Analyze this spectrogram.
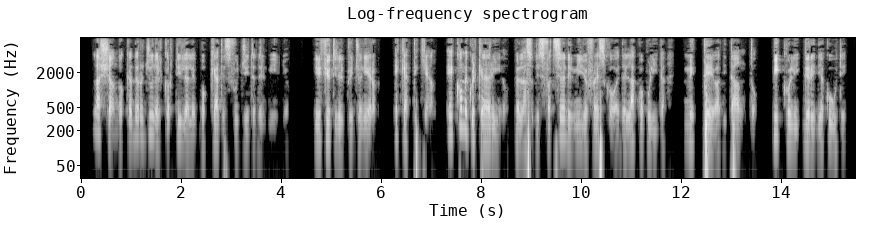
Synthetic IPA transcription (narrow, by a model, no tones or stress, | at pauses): laʃːa̰nd̪okad̪erd͡ʒunelkort̪iːlelebokʰːaːt̪esfud͡ʒːiːt̪ed̪elmiʎːo | iɾifjuːt̪id̪elpɾid͡ʒonjɛːɾo | ekːant̪ikʰːja̰nd̪oekʰːomekwelkanaɾiːnoperlasod̪ːisfat̪sːjoːned̪elmiʎːofɾeskʰoed̪ːelːakːwapuliːt̪a | met̪ːeːvad̪it̪ant̪o | pikʰːoliɡɾiːd̪iakuːt̪i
